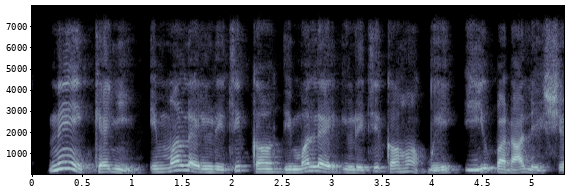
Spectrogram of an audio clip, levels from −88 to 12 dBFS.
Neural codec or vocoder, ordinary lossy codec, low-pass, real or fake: codec, 16 kHz, 4 kbps, X-Codec, WavLM features, trained on Multilingual LibriSpeech; Opus, 64 kbps; 7.2 kHz; fake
